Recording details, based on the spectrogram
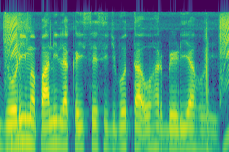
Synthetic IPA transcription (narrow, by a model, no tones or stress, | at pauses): d͡ʒoːɽimãpaːniləkəisesɪd͡ʒbot̪aoːɦəɾbeːɽijaɦoːiː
